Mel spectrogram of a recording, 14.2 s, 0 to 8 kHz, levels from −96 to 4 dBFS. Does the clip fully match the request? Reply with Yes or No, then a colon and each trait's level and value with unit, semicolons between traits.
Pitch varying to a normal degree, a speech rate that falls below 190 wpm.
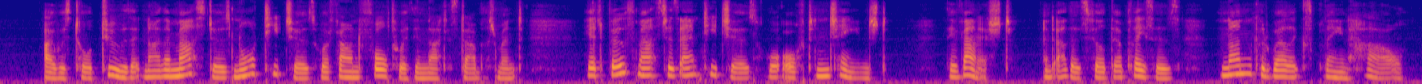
No: wide, 6.0 semitones; average, 150 wpm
